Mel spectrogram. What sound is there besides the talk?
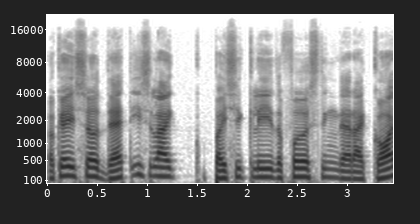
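No everyday noise stands out behind the speech.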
